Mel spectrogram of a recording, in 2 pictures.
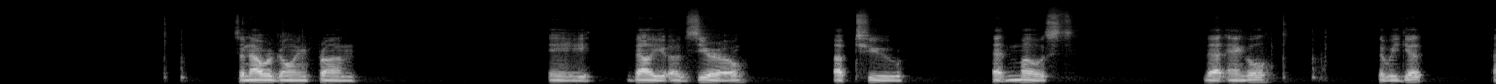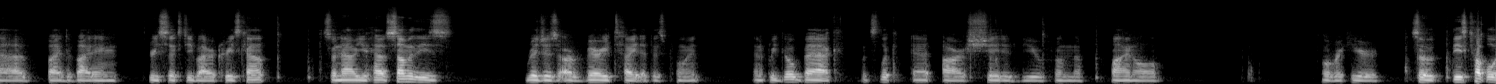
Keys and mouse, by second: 3.8-23.3 drag, 23.3-27.7 middle drag, 27.7 alt+shift+click, 27.8-29.9 alt+shift+middle drag.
